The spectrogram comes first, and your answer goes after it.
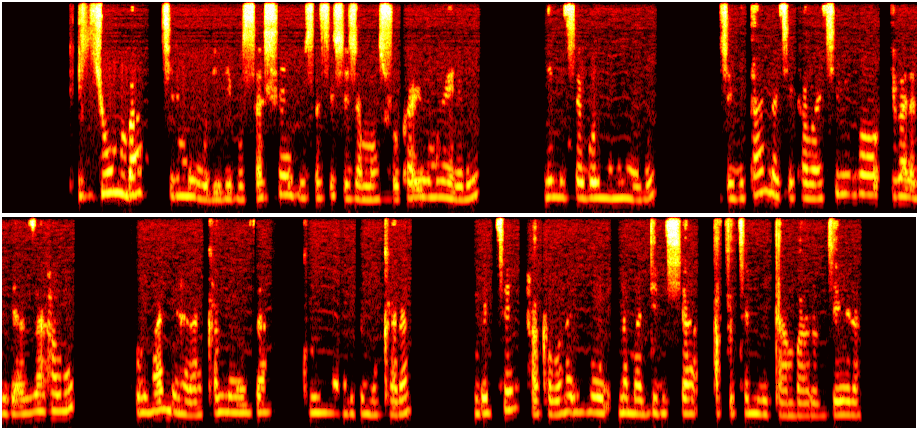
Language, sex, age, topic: Kinyarwanda, female, 25-35, finance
